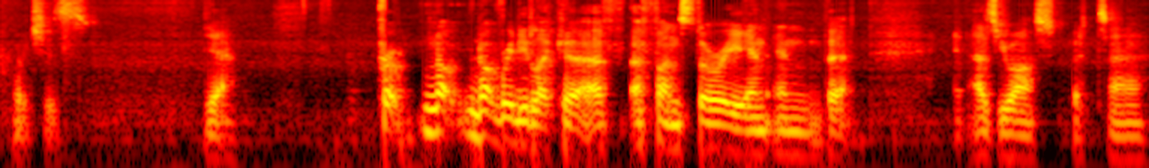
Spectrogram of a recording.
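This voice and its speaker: Low-voiced guy chatting on a podcast, bit husky, kinda hesitant and self-deprecating. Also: rough recording. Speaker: podcast guest, freelance audio developer. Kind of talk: casual reflective podcast conversation.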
